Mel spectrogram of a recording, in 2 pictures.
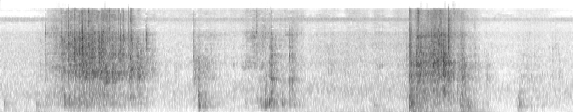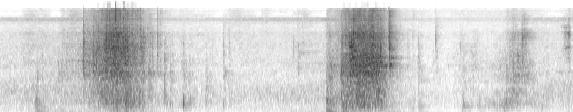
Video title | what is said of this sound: Holy F#$$.....look at what came out of this tank. Other mechanic said it just needed a coil.....WTF? | you can hear that gravel sloshing around in there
